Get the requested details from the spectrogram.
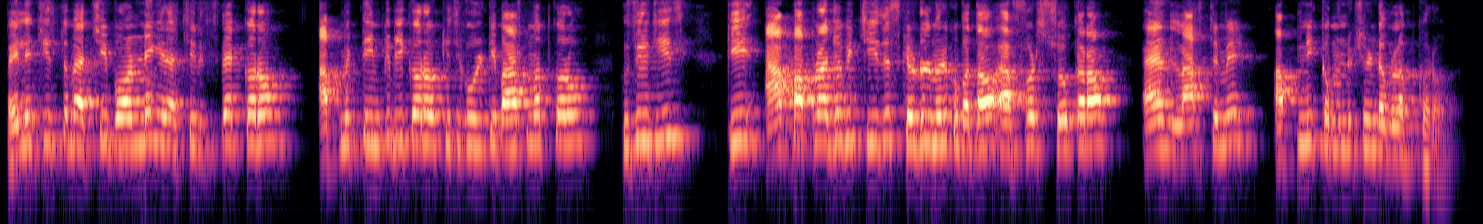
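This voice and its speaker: A man with a high voice coaches his sales team in a direct, lecturing way. He often acts out sample phone calls to show how it is done. The room around him is echoey. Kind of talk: informal coaching talk to a team.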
